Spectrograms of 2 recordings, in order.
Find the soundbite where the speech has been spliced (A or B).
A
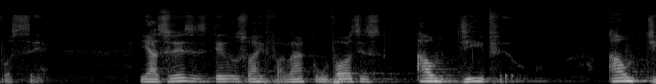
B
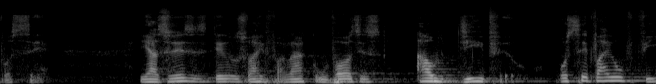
B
